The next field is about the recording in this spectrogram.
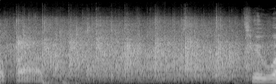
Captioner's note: audience applauds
